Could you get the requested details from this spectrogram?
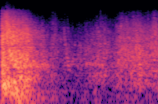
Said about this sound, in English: Moments later, the brothers are in the river, crossing it with their horses, while the posse shoot down on them.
